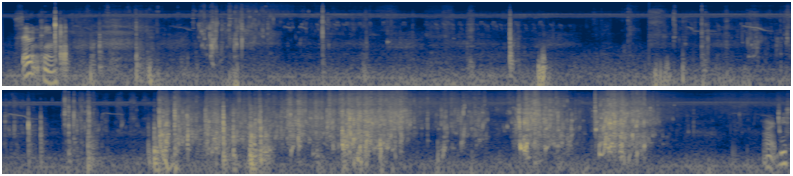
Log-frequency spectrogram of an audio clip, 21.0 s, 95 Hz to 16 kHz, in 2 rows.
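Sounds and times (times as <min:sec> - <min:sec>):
water splashing around kayak: 0:02.6 - 0:03.8, 0:10.4 - 0:19.6.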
